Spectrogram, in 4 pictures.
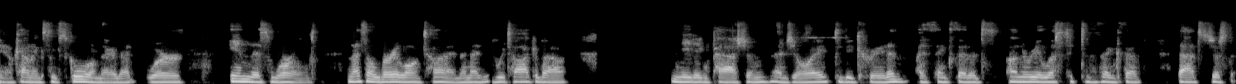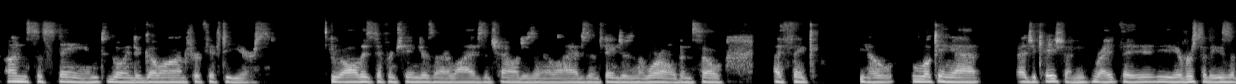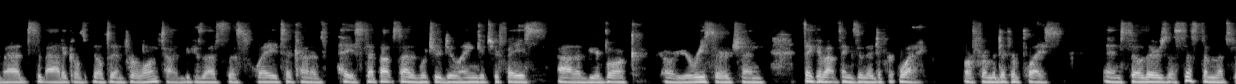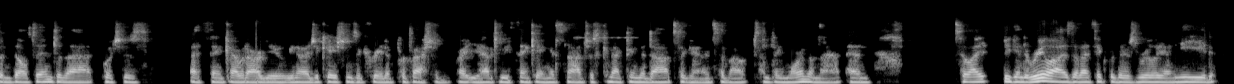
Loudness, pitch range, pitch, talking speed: -19 LUFS, 100-115 Hz, 105 Hz, 220 wpm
